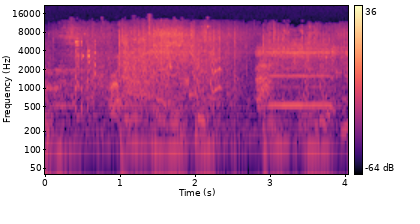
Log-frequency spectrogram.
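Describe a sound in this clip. Lightsaber clashes and blaster shots crackle.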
